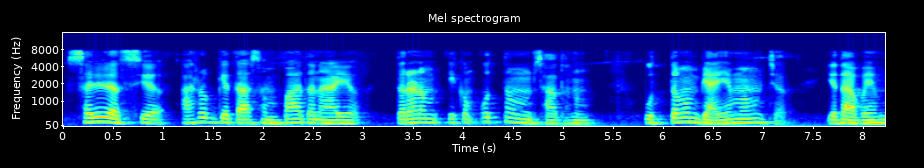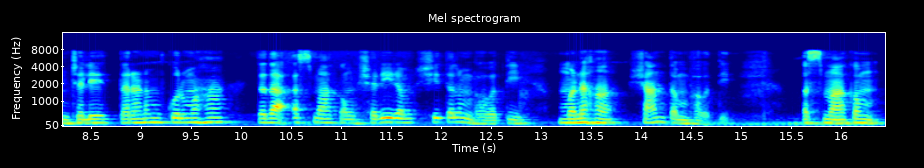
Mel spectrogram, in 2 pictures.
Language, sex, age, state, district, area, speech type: Sanskrit, male, 18-30, Odisha, Bargarh, rural, spontaneous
